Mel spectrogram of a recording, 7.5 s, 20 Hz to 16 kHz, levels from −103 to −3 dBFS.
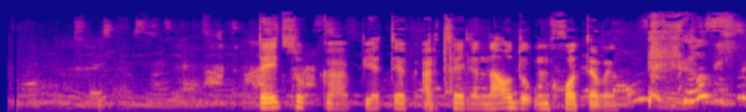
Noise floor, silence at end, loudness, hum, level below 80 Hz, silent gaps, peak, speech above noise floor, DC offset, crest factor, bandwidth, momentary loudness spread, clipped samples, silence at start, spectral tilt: -50 dBFS; 0 s; -28 LUFS; none; -72 dBFS; none; -6 dBFS; 21 dB; under 0.1%; 24 dB; 11.5 kHz; 23 LU; under 0.1%; 0.2 s; -4 dB/octave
